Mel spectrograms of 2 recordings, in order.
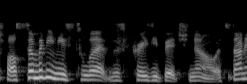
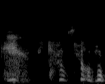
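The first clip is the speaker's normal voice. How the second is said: breathy giggle into a whispered oh my gosh; laughing whisper; 16 dB quieter than usual. Real, not acted. Streamer flustered by a viewer, giggling in a whisper. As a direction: laugh it off under your breath. Flustered while reading chat.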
